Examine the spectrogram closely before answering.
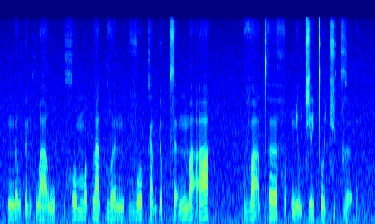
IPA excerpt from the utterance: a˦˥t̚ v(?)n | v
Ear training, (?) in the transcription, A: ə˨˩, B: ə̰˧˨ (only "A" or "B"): A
